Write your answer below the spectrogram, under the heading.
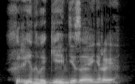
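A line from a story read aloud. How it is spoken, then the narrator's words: Grumbling mutter. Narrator (Russian): пробурчал Андрей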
